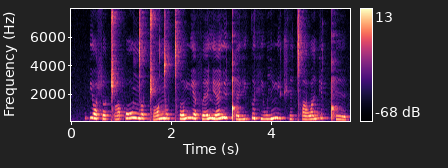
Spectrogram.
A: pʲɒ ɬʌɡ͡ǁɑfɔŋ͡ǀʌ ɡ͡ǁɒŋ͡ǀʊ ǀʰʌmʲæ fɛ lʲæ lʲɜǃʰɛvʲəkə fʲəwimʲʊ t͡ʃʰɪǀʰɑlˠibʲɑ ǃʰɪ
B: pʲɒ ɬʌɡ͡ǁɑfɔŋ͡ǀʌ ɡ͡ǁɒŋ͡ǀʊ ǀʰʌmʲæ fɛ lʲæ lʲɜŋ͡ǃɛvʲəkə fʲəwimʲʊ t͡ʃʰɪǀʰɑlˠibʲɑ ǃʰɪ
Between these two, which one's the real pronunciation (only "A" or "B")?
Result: A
